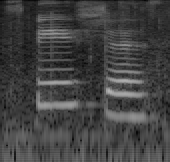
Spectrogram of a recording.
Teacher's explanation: There are 2 syllables and the first syllable gets the accent.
